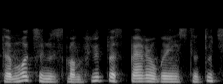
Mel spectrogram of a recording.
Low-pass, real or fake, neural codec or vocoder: 5.4 kHz; fake; autoencoder, 22.05 kHz, a latent of 192 numbers a frame, VITS, trained on one speaker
